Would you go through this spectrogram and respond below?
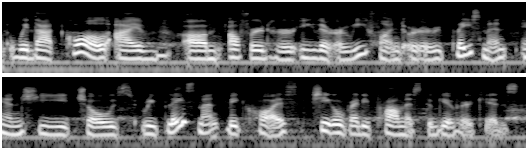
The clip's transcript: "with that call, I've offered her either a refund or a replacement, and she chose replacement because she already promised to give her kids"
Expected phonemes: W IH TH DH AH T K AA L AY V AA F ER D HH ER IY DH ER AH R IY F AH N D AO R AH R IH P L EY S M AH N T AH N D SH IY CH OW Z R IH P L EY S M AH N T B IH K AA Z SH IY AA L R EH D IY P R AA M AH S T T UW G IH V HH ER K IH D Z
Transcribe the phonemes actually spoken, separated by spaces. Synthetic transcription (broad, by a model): W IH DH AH T K AA L AY V AA F ER D HH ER IY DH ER AH R IY F AH N D AO R AH R IH P L EY S M AH N T AH N D SH IY CH OW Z R IH P L EY S M AH N T B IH K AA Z SH IY AA L R EH D IY P R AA M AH S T T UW G IH V HH ER K IH D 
